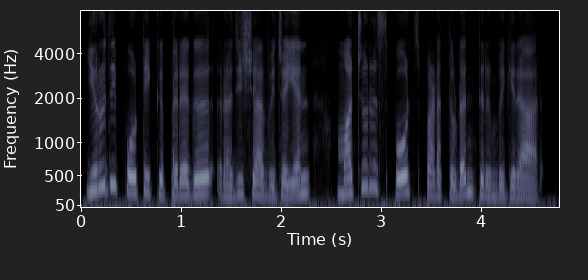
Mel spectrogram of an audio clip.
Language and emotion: Tamil, neutral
